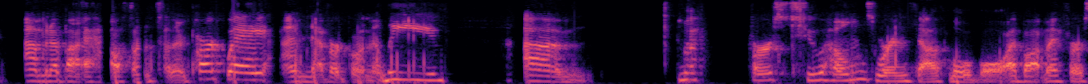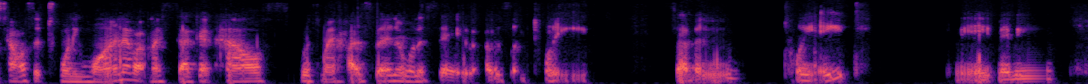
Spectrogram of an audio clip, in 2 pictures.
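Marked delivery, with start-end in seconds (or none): 0.2-3.4 mock proud, self-assured, boastful delivery. Recalling her own past announcement: retelling a loud, proud boast. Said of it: "very loudly and proudly like".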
